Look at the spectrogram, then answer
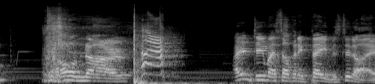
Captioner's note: Dan laughs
